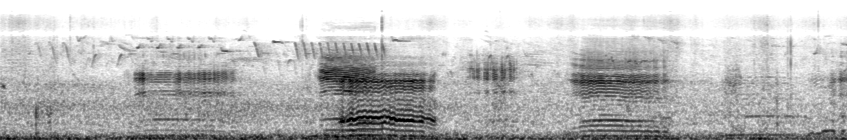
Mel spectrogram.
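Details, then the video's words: Dawn on a County Kilkenny farm in Ireland, where two strong quavering lamb bleats rise around the middle, set against steady high bird chirps and whistles of the dawn chorus and a soft low rumble. "Dawn chorus, flowers& lambs"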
